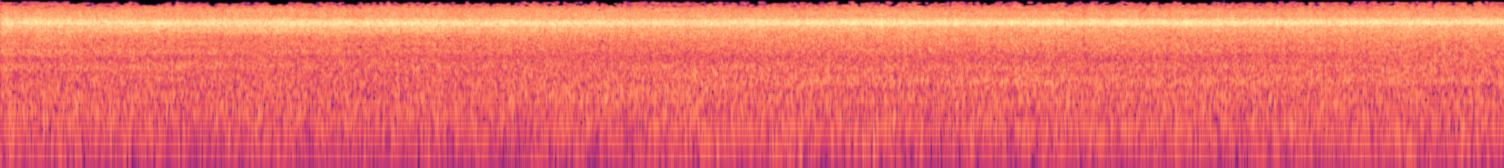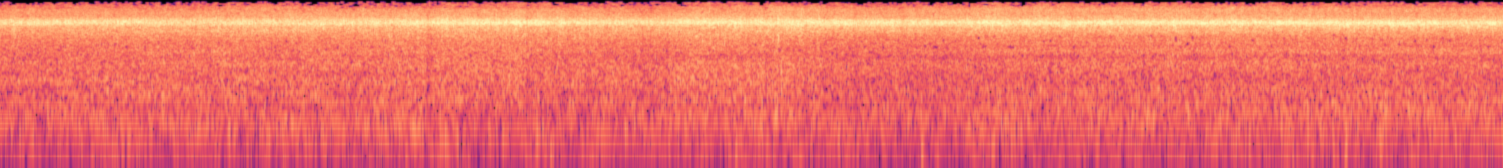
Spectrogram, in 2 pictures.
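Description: Fast mountain river rushing and splashing over boulders and stones: a steady, even rush of whitewater.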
